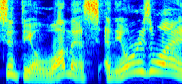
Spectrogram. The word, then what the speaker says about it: Lummis: did a rhymes with hummus and brought out hummus, which was an incredible side story about Cynthia Lummis.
